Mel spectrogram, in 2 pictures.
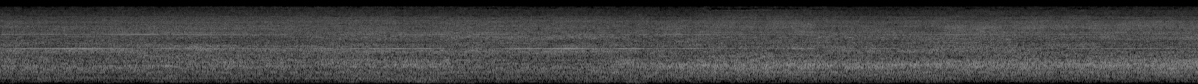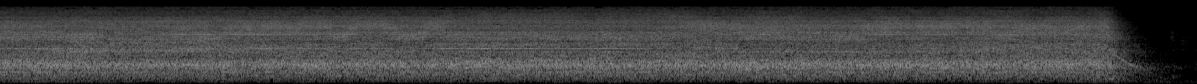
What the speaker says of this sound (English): this is using this hair dryer to dry this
